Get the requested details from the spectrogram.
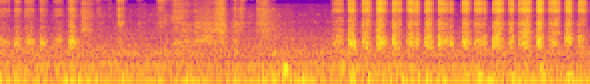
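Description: A wooden coloured pencil rubs shading strokes onto a butterfly drawing in an open paper colouring book while the other hand spreads and holds the page. Soft, irregular scratchy rubbing gives way after about three seconds to faster, louder back-and-forth strokes with a bright, raspy high hiss.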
